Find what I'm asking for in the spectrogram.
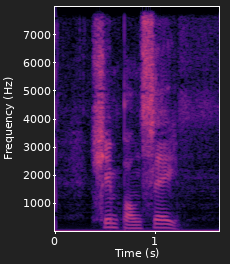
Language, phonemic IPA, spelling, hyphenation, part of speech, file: Dutch, /ˌʃɪm.pɑnˈseː/, chimpansee, chim‧pan‧see, noun, Nl-chimpansee.ogg
- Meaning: chimpanzee, member of the genus Pan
